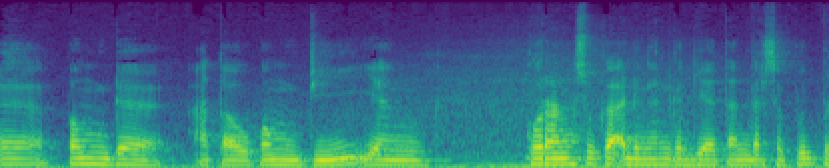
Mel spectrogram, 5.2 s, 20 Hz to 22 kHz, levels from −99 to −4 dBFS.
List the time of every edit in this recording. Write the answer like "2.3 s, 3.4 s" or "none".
none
